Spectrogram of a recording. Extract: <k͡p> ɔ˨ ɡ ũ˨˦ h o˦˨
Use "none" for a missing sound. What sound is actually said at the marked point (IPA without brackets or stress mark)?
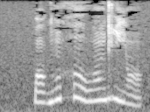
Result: k͡p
